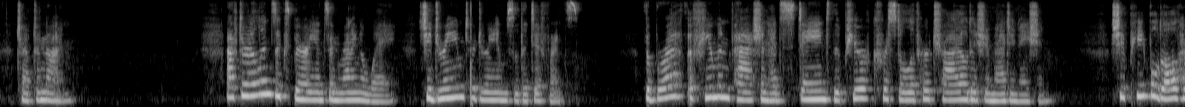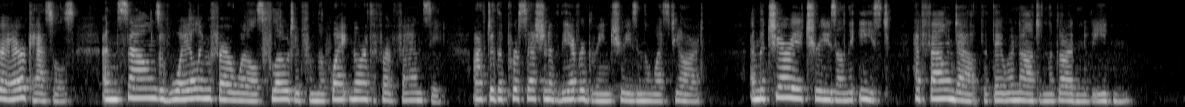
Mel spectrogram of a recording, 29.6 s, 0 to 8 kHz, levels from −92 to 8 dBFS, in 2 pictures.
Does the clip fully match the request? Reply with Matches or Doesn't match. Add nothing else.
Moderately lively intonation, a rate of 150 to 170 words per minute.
Matches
